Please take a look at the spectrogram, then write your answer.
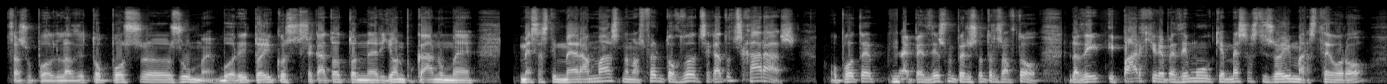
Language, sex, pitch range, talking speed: Greek, male, 110-140 Hz, 180 wpm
